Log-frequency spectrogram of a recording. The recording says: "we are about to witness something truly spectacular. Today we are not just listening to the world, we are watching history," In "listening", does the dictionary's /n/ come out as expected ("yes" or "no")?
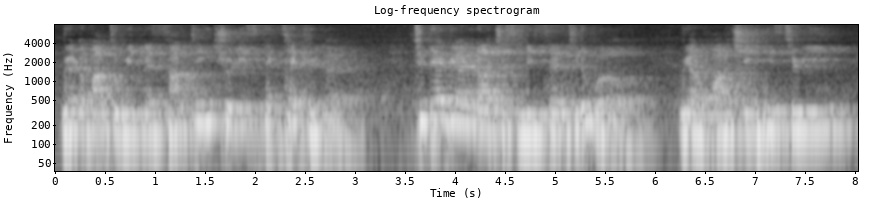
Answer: no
